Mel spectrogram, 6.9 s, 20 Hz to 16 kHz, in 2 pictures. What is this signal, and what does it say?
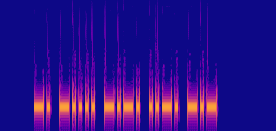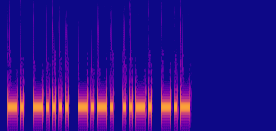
Morse code, heard as a keyed tone, about 30 wpm, 700 Hz. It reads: N6CFK N6CFK
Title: USA Call Signs - 5 Characters - Repeated 3x - 30wpm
